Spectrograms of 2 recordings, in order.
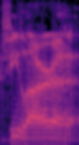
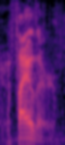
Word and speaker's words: Filer: I caught up with Matt Felar um board member um with the crabs and um I'm sorry Matt Filer Filer I've been mispronouncing his name for years which I just learned when reporting the story.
